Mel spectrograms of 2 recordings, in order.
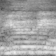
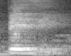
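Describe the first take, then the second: First: The first vowel sounds like 'yoo'. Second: The first vowel sounds like short 'ih'. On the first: The speaker calls it wrong. "ये ब्यूजी नहीं है" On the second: The speaker calls it right. "It's busy"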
